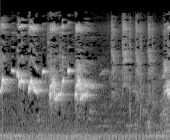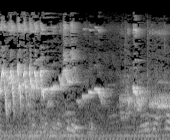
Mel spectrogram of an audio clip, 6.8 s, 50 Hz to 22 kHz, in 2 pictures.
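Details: Song of a white-rumped shama aged 21 years, still delivered forcefully: fast varied warbles and squawky chatter in two bursts around a short quieter gap, ending in softer descending whistles.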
